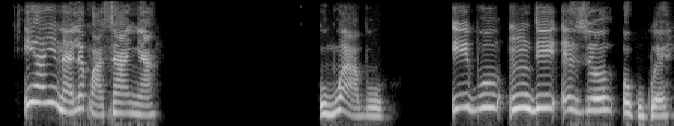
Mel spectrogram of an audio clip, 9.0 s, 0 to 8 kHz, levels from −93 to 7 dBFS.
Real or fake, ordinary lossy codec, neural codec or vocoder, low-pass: real; Opus, 16 kbps; none; 7.2 kHz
